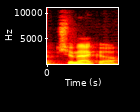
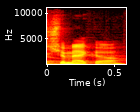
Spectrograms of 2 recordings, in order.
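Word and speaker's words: Chimecho: spoinken chemeko time echo would you say it right now chameco it's not true it's chemeko why alolan graveler for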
